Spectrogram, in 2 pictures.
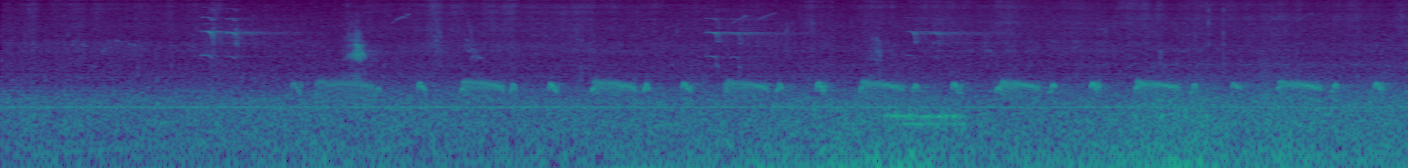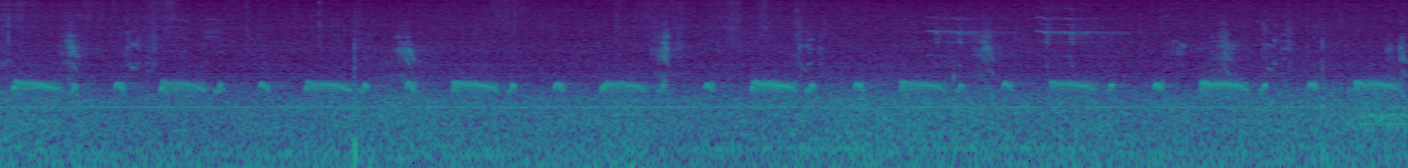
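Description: A bird calling one short note over and over, about twice a second, starting a few seconds in, with scattered higher chirps from other birds. A faint steady hum runs underneath.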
